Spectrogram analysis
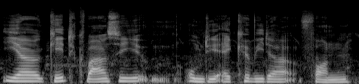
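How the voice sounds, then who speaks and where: A man's voice: mid-range voice, steady tone, takes it slowly, darkish tone, a little hiss or hum. A man narrating a tabletop game as game master, hesitantly searching for words as he improvises.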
